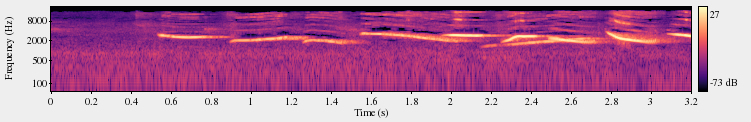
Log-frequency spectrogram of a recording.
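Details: Trinca-ferro, the Green-winged Saltator of Brazil, giving loud, rich whistled song. Gliding notes step downward, then a long falling slur leads into quick overlapping rising and falling whistles that end in emphatic repeated bursts.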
